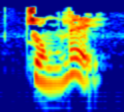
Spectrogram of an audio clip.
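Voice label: "种类", Mandarin Chinese; chinese flashcards; hsk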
